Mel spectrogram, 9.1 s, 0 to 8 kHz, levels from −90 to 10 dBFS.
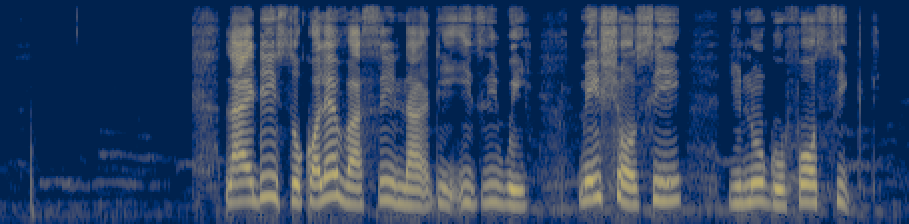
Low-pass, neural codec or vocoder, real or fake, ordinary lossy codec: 7.2 kHz; codec, 16 kHz, 16 kbps, FreqCodec, larger model; fake; none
